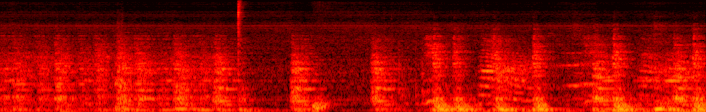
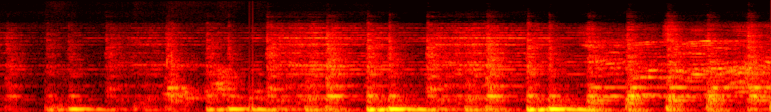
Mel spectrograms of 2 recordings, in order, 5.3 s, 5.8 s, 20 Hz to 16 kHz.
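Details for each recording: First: Ahuja SSA-250 250 W amplifier before repair plays MP3 music rough, crackly and blurred, getting worse at raised volume. Distorted output. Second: Ahuja 250 W amplifier after both mismatched transistors were replaced plays MP3 music clean and steady, with firm bass hits and no hum, crackle or breakup; normal amplifier output.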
